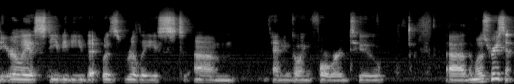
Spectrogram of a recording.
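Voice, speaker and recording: Noticeable background noise behind a man's moderately paced delivery. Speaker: youtuber discussing music. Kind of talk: casual monologue video. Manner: hesitant, many fillers.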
